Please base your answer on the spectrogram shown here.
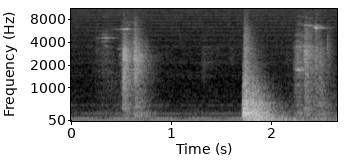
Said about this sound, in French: ouvre la porte de la chambre.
